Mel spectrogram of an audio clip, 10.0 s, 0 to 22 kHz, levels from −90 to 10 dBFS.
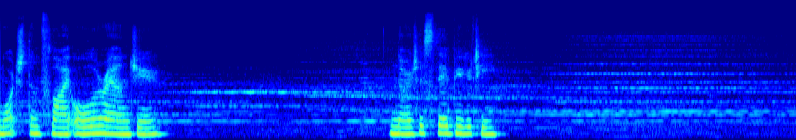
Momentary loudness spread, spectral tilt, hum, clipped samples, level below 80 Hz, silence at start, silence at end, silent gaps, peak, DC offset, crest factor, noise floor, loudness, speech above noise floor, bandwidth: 23 LU; -6.5 dB/octave; none; under 0.1%; -82 dBFS; 0 s; 0.45 s; none; -22 dBFS; under 0.1%; 18 dB; -62 dBFS; -38 LUFS; 25 dB; 14.5 kHz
